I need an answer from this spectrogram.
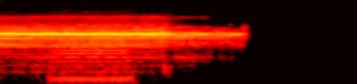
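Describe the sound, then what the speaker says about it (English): A loud electronic buzzer at a Tabata strength workout drones with a steady tone for just over a second, then cuts off abruptly into silence. "Warning buzzer coming."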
